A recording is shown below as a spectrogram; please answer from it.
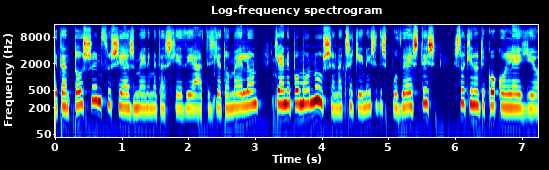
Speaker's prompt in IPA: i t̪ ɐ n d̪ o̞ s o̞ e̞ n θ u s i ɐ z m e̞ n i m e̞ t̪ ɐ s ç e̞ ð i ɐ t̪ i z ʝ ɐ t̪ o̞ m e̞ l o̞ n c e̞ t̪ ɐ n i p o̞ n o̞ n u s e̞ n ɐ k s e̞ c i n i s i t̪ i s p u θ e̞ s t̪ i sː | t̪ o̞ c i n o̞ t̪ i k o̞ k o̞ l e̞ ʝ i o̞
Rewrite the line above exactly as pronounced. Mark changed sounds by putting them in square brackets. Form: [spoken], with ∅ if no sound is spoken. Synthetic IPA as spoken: i t̪ ɐ n [t̪] o̞ s o̞ e̞ n θ u s i ɐ z m e̞ n i m e̞ t̪ ɐ s ç e̞ ð i ɐ t̪ i z ʝ ɐ t̪ o̞ m e̞ l o̞ n c e̞ [∅] ɐ n i p o̞ [m] o̞ n u s e̞ n ɐ k s e̞ c i n i s i t̪ i s p u [ð] e̞ s t̪ i sː | t̪ o̞ c i n o̞ t̪ i k o̞ k o̞ l e̞ ʝ i o̞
